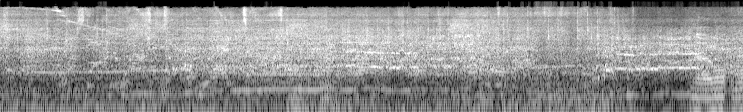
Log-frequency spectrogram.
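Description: Screeching tyres and a sliding car drifting in a racing video game, a continuous loud skid over engine drone lasting throughout.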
